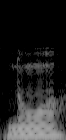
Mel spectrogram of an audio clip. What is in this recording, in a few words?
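"nuo" first tone, pinyin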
